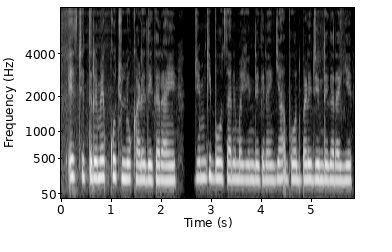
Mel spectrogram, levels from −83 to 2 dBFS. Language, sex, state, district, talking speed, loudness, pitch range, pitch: Hindi, female, Madhya Pradesh, Bhopal, 225 wpm, -15 LUFS, 200-220 Hz, 205 Hz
